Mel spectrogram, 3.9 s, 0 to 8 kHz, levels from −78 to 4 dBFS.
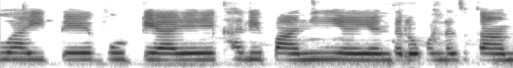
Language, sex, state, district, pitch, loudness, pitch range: Marathi, female, Maharashtra, Chandrapur, 260 Hz, -18 LUFS, 255-265 Hz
